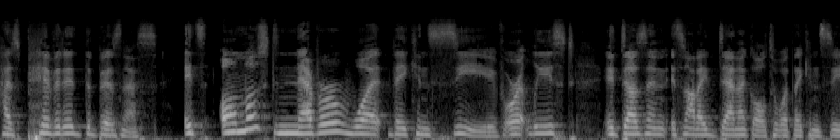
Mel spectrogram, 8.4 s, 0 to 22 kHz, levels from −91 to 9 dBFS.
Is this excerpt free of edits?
yes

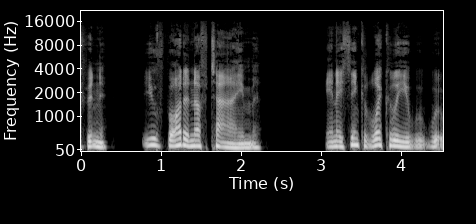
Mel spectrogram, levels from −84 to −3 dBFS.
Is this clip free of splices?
yes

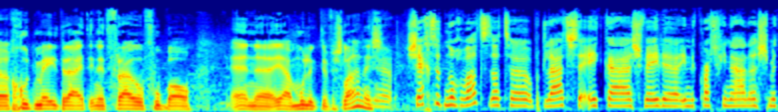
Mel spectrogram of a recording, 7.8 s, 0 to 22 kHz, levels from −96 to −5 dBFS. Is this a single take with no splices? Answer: no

